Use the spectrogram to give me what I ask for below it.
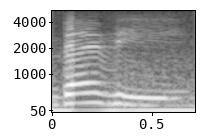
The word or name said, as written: bevy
